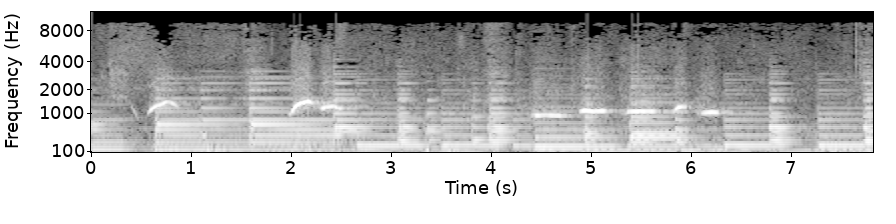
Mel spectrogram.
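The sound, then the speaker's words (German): A human whistles a tune with sliding, pure high notes that rise and fall, carried over a steady, full-sounding instrumental accompaniment playing sustained chords throughout. “Und ich zeige euch jetzt, wie man pfeift. Ja, das geht dann so.”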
